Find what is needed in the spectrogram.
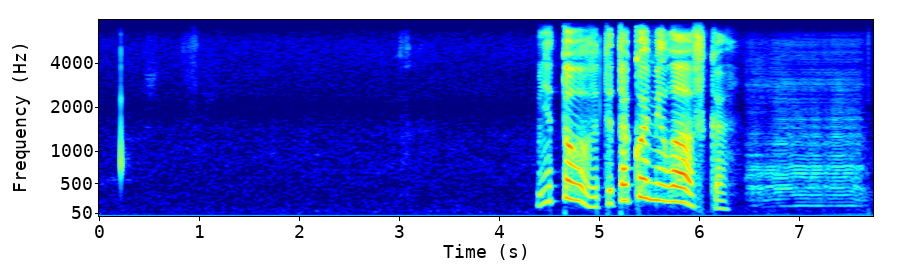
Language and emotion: Russian, positive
